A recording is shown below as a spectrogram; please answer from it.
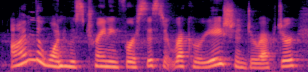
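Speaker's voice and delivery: usual speaking voice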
